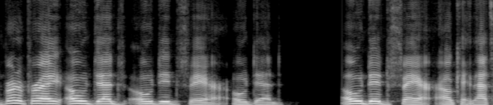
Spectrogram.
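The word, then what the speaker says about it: Oded Fehr: Oded Fair. Okay, that's how you pronounce the name.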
